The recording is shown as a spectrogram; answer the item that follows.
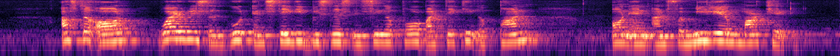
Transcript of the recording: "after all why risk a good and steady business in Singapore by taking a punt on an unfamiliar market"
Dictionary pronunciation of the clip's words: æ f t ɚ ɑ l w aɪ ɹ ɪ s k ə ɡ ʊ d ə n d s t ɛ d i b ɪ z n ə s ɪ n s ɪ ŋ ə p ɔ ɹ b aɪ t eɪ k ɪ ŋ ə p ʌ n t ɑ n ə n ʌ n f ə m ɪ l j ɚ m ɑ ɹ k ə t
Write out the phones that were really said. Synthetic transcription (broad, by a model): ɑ f t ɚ ɑ l w aɪ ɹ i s ə ɡ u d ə n s t ɛ d i b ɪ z n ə s ɪ n s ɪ ŋ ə p ɔ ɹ b aɪ t eɪ k ɪ ŋ ə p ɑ n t ɑ n ə n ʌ n f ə m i l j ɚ m ɑ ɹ k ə t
